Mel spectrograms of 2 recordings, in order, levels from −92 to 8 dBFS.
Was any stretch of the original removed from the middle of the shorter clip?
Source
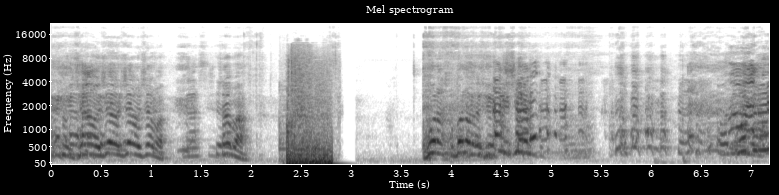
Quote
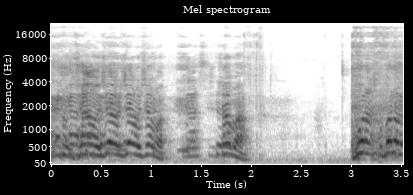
yes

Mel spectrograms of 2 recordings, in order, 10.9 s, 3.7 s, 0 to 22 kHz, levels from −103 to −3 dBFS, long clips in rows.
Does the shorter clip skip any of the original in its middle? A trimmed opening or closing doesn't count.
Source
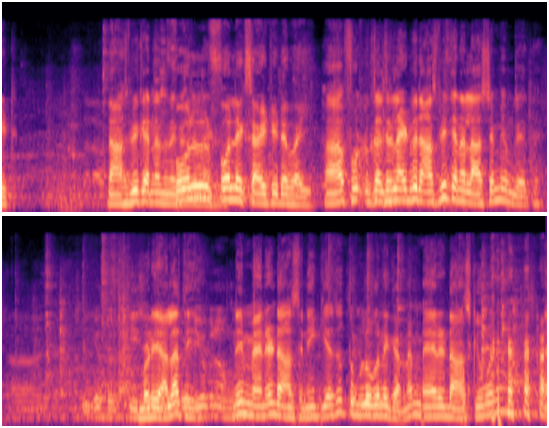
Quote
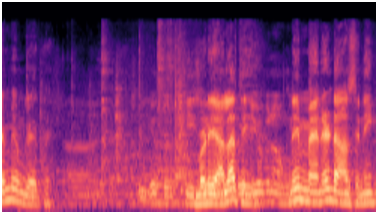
no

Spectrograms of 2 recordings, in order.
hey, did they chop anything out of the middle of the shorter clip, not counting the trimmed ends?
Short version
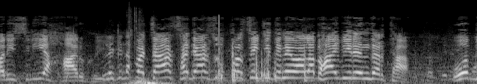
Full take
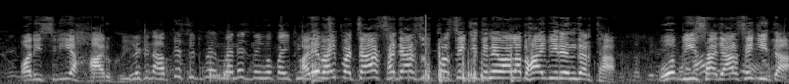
yes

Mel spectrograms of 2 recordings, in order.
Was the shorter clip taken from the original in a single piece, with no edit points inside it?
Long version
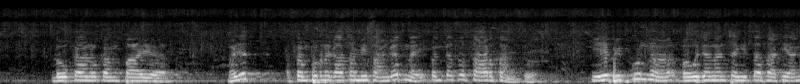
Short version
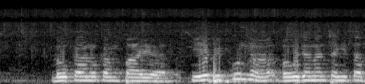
no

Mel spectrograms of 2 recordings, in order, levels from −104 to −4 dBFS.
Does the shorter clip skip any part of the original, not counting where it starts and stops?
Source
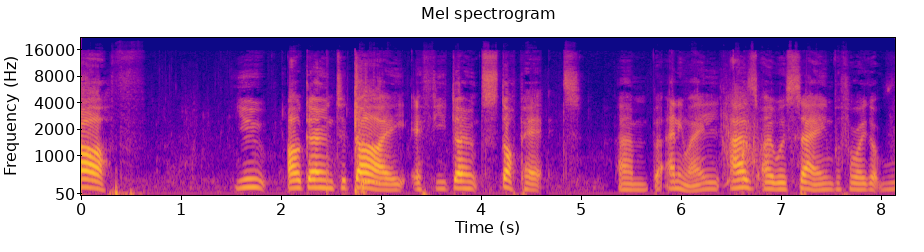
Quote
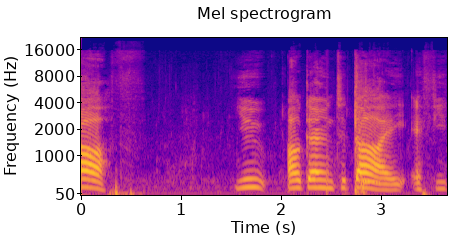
no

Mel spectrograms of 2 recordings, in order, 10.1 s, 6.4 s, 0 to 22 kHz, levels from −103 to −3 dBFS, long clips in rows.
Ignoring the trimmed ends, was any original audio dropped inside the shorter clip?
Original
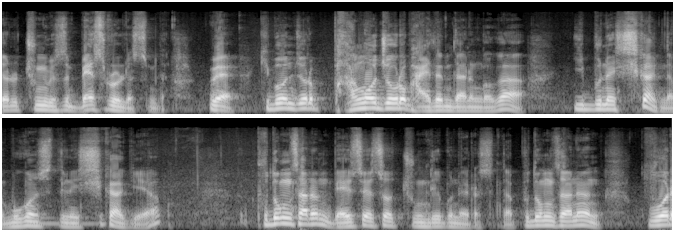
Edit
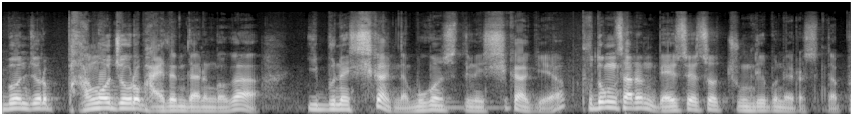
yes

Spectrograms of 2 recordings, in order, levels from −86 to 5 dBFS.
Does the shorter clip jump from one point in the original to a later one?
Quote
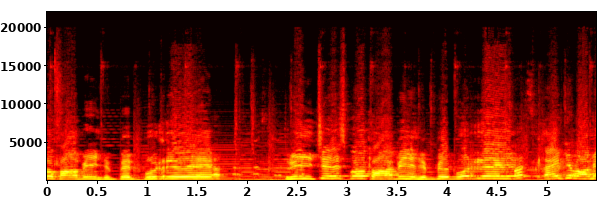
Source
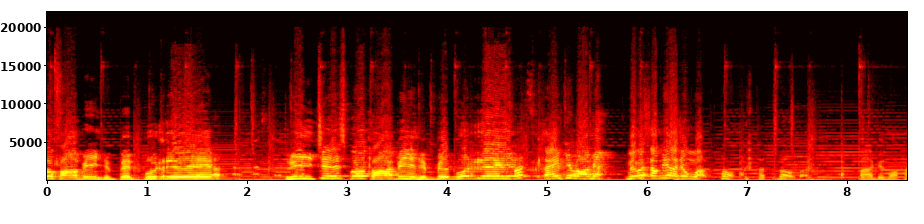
no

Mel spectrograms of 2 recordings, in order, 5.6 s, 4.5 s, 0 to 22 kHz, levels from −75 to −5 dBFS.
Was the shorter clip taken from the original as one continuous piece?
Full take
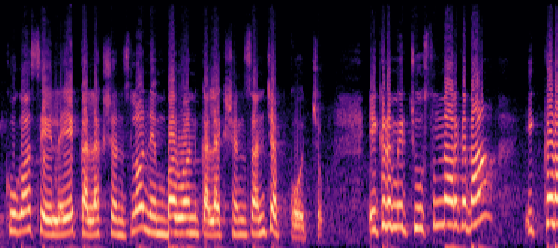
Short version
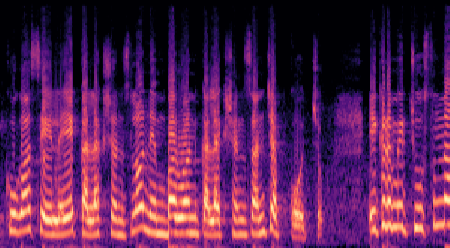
yes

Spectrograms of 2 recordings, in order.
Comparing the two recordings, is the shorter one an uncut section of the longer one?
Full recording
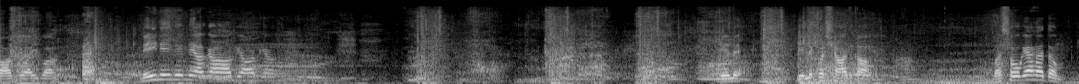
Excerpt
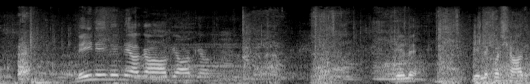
no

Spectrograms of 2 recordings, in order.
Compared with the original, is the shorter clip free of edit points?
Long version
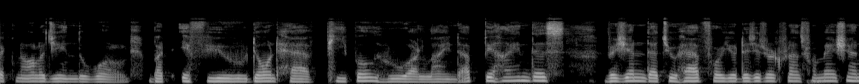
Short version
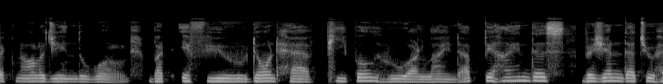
no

